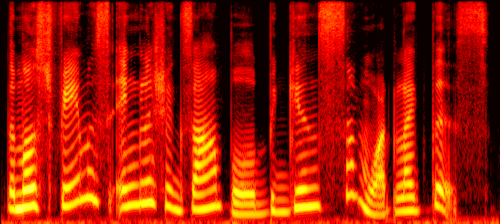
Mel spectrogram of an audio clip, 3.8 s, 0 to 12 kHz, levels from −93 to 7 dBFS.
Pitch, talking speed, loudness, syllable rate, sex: 250 Hz, 145 wpm, -19 LUFS, 4.5 syllables/s, female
